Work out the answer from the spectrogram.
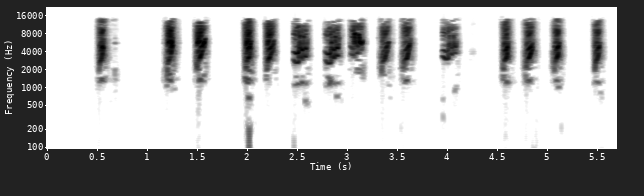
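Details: Female ultramarine grosbeak call meant to excite males: roughly fifteen crisp, high-pitched chip notes in loose clusters, some slightly longer and buzzier, separated by short silences, with one soft click in the background.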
